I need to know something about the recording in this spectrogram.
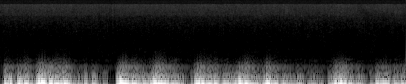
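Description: A low, uneven thudding rumble under a faint steady hum.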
